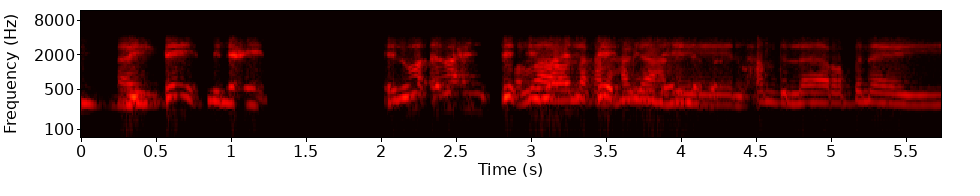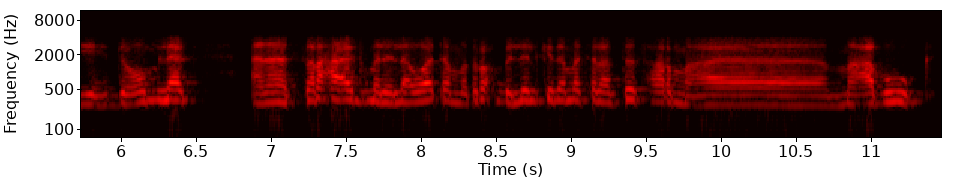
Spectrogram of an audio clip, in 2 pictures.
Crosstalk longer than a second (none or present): present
